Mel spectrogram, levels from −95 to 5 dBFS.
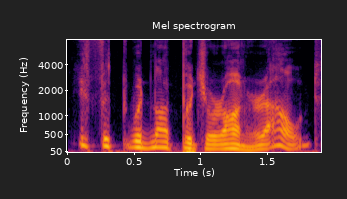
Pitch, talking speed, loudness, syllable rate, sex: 140 Hz, 250 wpm, -17 LUFS, 5.0 syllables/s, male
